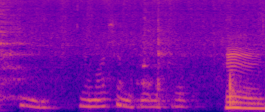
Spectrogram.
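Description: Boneless fish fry in oil with a steady background sizzle while being stirred; prominent voice-like tonal sounds break in over the frying, ending with a louder one.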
